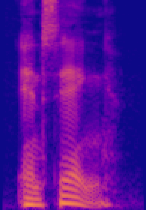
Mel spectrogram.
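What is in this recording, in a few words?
"En Säng", "Sänky", Swedish, Finnish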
